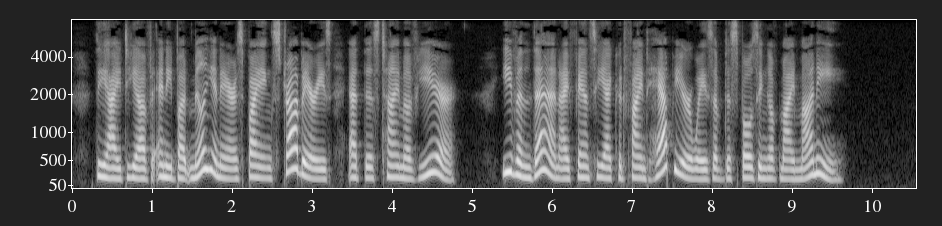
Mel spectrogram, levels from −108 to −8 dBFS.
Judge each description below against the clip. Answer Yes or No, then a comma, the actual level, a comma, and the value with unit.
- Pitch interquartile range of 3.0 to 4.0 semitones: Yes, average, 3.4 semitones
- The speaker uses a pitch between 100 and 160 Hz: No, high, 190 Hz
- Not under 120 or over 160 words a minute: Yes, average, 155 wpm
